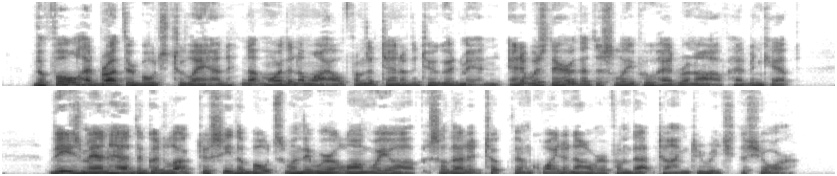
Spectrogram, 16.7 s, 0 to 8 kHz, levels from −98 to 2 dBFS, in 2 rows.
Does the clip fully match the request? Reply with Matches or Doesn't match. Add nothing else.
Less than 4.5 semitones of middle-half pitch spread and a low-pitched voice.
Matches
